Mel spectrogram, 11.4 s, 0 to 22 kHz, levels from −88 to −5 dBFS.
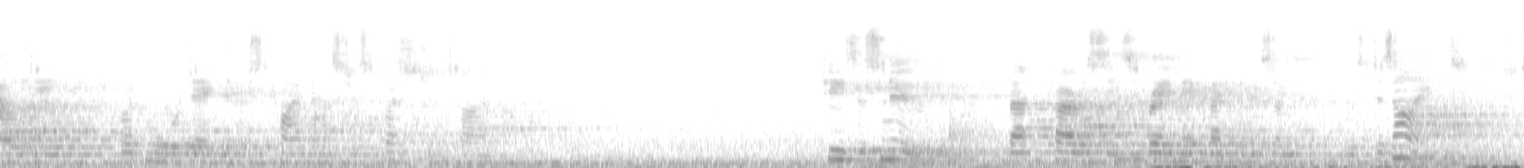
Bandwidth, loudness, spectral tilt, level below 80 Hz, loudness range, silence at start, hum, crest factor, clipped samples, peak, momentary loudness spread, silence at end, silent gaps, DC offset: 13 kHz; -60 LUFS; -5 dB/octave; -68 dBFS; 7 LU; 0 s; none; 18 dB; under 0.1%; -40 dBFS; 11 LU; 0 s; none; under 0.1%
